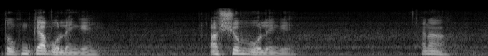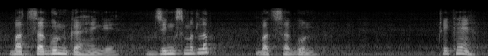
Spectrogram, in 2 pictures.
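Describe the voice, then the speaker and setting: Slow-paced, higher-voiced male teacher. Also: expressive. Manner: explains each word in Hindi with English example sentences read out slowly; repetitive prompting questions with tag "है ना?". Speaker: vocabulary teacher. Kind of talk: bilingual vocabulary lesson.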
